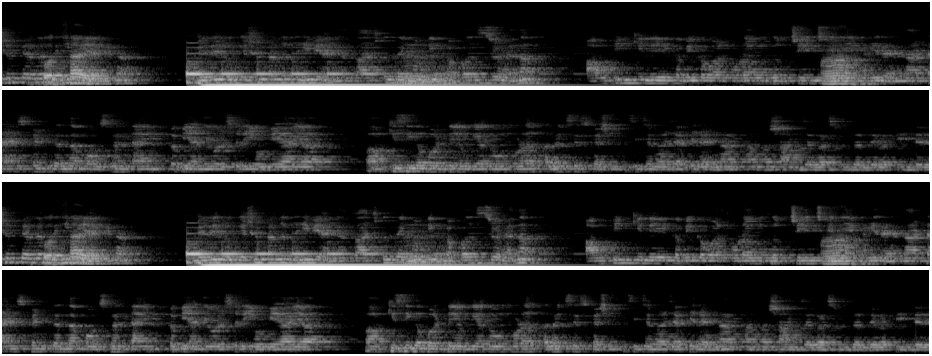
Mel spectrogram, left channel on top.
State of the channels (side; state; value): both; normal; correlation 0.85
